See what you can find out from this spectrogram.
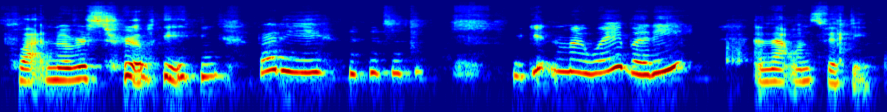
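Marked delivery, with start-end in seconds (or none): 1.9-5.1 higher playful scolding of a pet. Real, not acted. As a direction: tease the dog for getting in the way. Dog gets in the way.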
